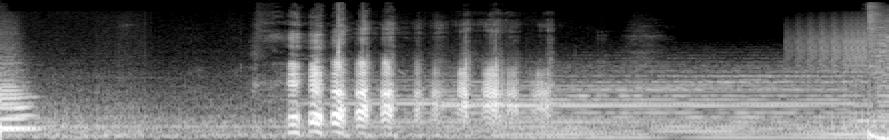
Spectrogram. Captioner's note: he cackles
